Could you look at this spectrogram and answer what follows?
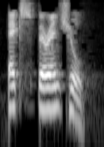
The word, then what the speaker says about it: experiential: Now, this knowledge is both intellectual and experiential. Is that how you say it? Experiential? Yeah. An experience.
